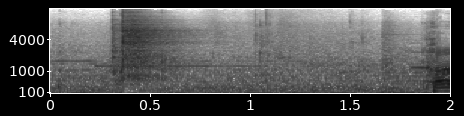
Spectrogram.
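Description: A single sharp crack about a third of a second in, fading quickly.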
